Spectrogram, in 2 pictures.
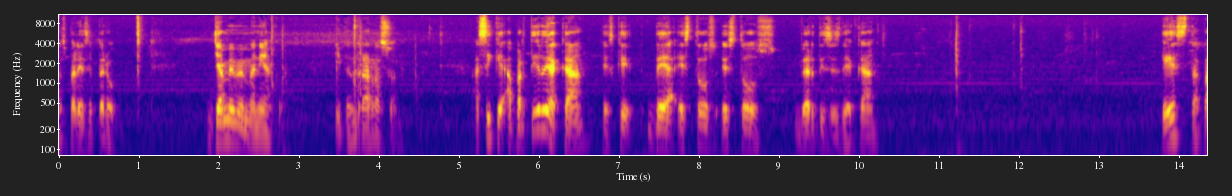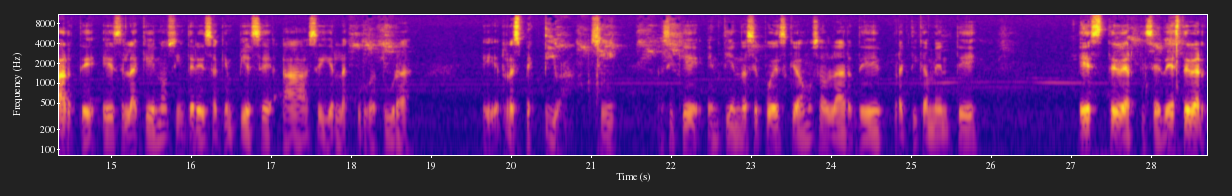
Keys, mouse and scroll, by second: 2.6 scroll down 1, 2.6 1, 3.7 3, 6.3-7.7 scroll up 1, 7.7 scroll up 1, 7.9-10.5 middle drag, 10.5-11.2 scroll down 2, 11.4 shift+middle click, 12.3-13.9 shift+scroll down 1, 18.1-21.1 middle drag, 21.1 3, 22.6-24.1 middle drag, 24.4-25.5 middle drag, 27.1-28.3 drag.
